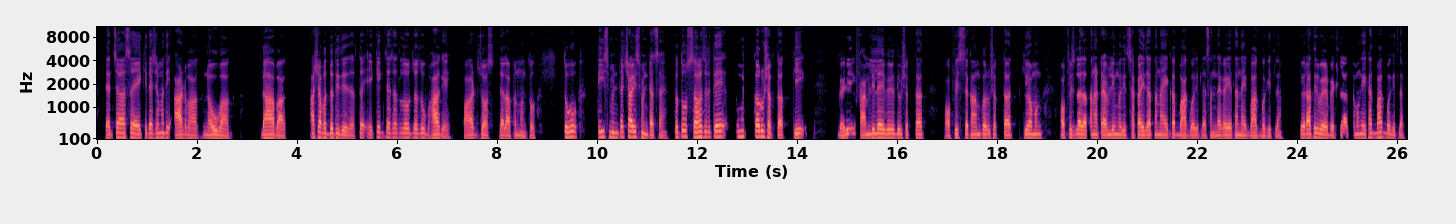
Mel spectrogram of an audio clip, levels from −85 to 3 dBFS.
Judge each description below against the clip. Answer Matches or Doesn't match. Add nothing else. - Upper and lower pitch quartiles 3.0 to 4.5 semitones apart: Matches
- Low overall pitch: Matches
